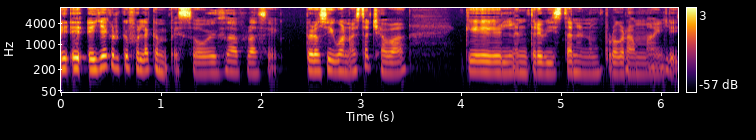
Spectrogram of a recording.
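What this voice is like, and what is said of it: Usual voice. Nothing is said of it.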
